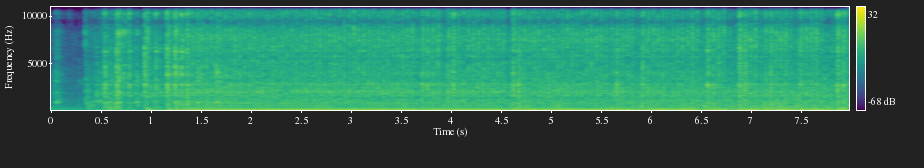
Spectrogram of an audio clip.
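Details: 1970s trike, believed MTD Mud Bug, replacement John Deere ~5 hp single, sat 5–10 years, after carb float bowl now filling with fuel; fires within a second, steady busy putter with no misses; running normally.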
